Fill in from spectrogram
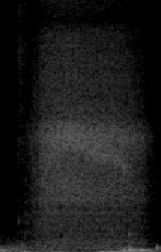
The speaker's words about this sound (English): How's your mic smell? Hold on, wait. Actually, let me do an actual sniff.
